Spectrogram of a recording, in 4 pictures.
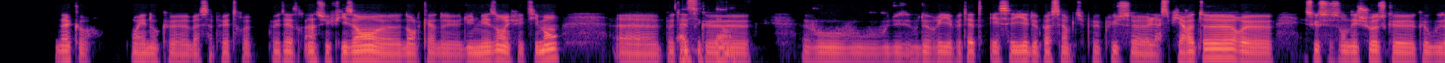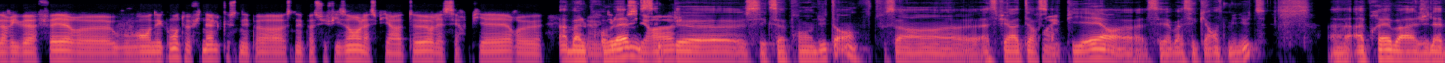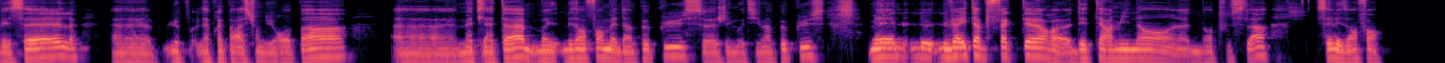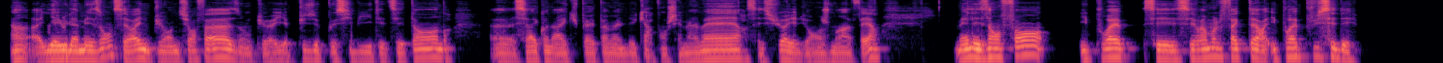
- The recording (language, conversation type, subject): French, advice, Comment réduire la charge de tâches ménagères et préserver du temps pour soi ?
- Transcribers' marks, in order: none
